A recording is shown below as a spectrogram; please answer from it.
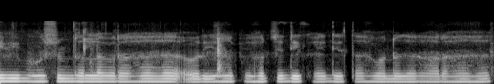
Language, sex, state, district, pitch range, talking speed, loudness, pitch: Hindi, male, Bihar, Jahanabad, 130-135 Hz, 230 wpm, -15 LUFS, 130 Hz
